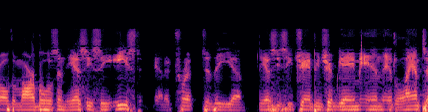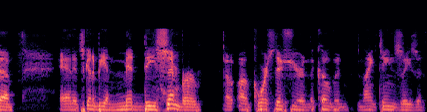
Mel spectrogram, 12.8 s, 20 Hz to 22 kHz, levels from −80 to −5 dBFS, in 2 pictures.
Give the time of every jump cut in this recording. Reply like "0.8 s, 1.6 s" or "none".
3.7 s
